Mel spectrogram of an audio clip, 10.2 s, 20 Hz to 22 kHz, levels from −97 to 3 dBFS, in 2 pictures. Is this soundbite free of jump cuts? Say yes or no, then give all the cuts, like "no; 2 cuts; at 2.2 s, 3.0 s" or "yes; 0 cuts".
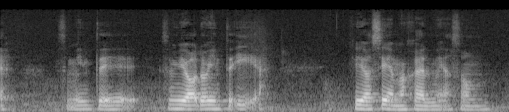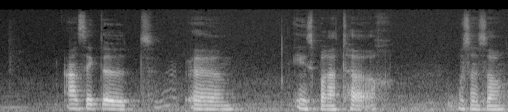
yes; 0 cuts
